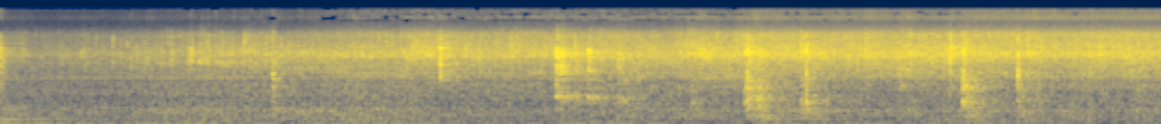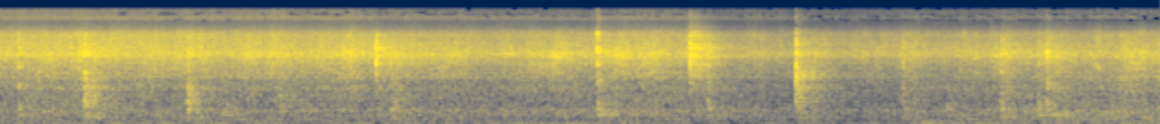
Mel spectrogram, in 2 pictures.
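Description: Chopped tomatoes sizzling in hot oil in a kadai of fried onion and ginger-garlic paste, the hiss building over the first couple of seconds after they go in. A steel ladle stirs them, scraping and knocking irregularly against the pan.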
